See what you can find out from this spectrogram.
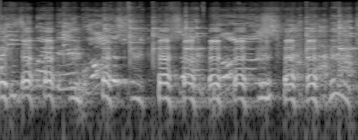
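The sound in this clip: Glass bottles clink together in a toast among a group of women, a few bright clinks scattered through lively overlapping voices.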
